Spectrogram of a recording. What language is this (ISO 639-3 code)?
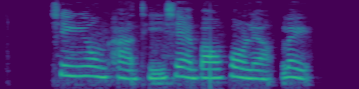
zho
